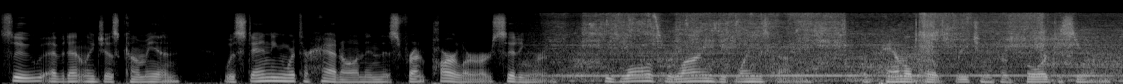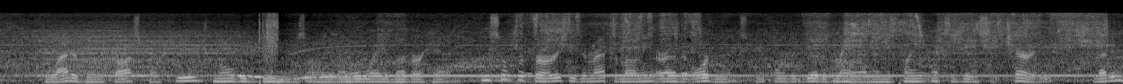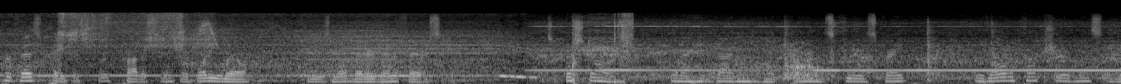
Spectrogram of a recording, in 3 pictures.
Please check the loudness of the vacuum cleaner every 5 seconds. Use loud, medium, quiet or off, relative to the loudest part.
off, loud, loud, loud, loud, loud, loud.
